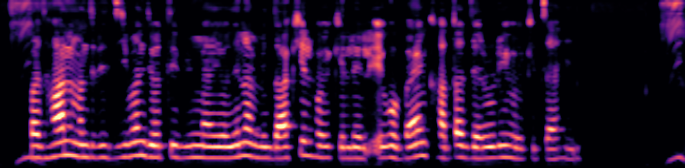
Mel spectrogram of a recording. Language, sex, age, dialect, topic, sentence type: Magahi, male, 25-30, Western, banking, statement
